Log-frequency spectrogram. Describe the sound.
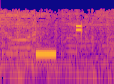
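Telephone dialing tones as a caller's line is connected: a longer steady electronic beep followed by a short, higher double-pitched one over faint background noise.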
